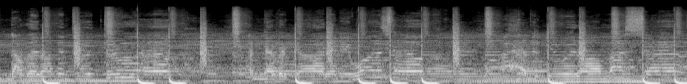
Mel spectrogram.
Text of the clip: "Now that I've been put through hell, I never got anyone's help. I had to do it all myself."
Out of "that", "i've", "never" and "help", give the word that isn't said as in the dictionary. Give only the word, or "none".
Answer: help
